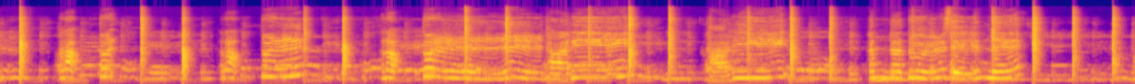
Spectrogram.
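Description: Sharp hand claps, about two a second, keeping time with an upbeat Korean song with a sung melody.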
